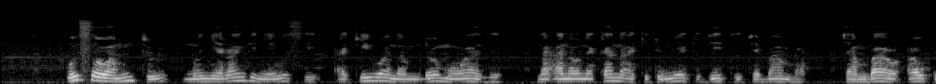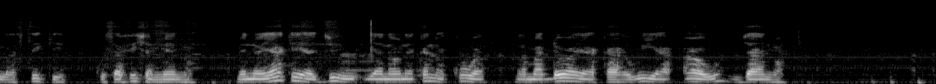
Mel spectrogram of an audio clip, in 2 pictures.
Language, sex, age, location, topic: Swahili, male, 25-35, Nairobi, health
